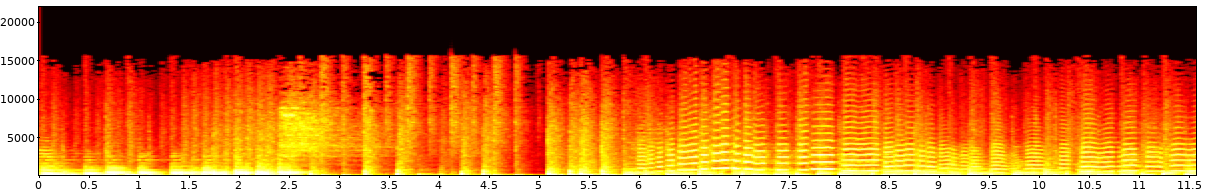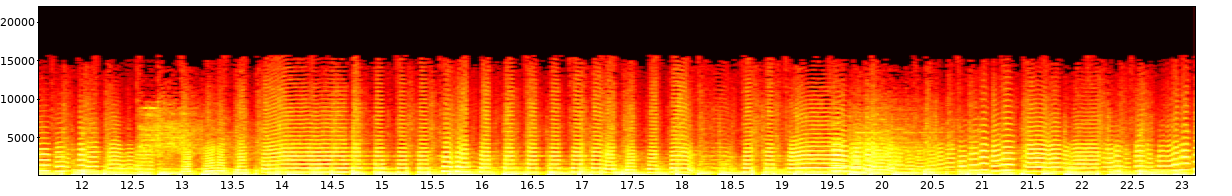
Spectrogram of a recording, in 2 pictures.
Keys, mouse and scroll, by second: 1.6 middle click, 3.2 middle click, 3.4 KP_1, 3.9 middle click, 4.1 middle click, 4.1 a, 4.4 3, 4.4 alt+click, 4.9 middle click, 5.7 middle click, 5.7-8.1 typing, 6.2 middle click, 6.4 middle click, 6.6 middle click, 6.8 middle click, 7.0 right click, 7.0 middle click, 7.2 middle click, 7.8 click, 7.9 middle click, 8.1 middle click, 11.0 middle click, 11.4 middle click, 12.2 middle click, 12.5 g, 14.0 middle click, 14.1 middle click, 14.5 middle click, 14.9 middle click, 15.1 middle click, 16.3 middle click, 18.1 KP_1, 18.3 r, 18.8 middle click, 19.3 KP_1, 19.7 middle click, 20.3 ctrl+KP_1, 21.7 middle click, 22.1 KP_1.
